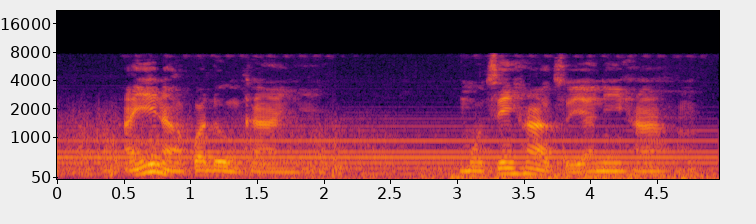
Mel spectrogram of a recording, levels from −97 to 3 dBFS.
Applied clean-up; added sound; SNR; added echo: none; Thunder + Wind instrument, woodwind instrument; 5 dB; none.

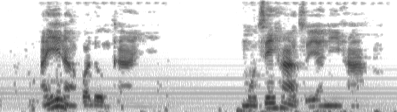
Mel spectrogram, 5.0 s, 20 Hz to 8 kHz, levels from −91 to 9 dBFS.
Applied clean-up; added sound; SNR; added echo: classical method spectral subtraction.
